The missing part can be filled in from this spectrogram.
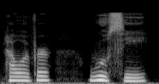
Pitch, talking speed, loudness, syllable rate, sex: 175 Hz, 115 wpm, -17 LUFS, 4.4 syllables/s, female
